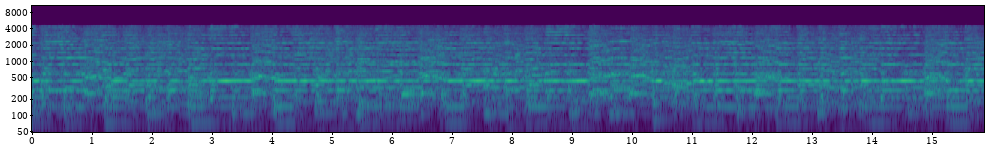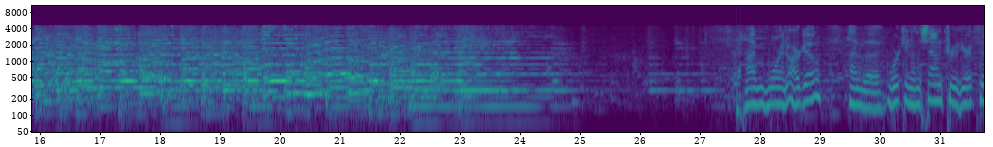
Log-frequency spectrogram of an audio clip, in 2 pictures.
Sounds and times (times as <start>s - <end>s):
Violin, fiddle: 0.0s - 25.2s.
